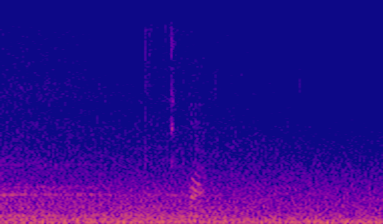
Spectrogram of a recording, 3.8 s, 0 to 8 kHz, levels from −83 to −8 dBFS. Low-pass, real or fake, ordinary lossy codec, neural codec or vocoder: 7.2 kHz; real; MP3, 48 kbps; none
